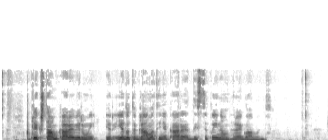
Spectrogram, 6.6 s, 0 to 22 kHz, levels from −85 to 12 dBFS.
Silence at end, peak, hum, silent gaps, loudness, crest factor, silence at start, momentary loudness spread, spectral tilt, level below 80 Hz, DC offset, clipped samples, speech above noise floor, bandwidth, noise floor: 1.25 s; 0 dBFS; none; none; -18 LUFS; 18 dB; 0.55 s; 12 LU; -5 dB/octave; -54 dBFS; under 0.1%; under 0.1%; 45 dB; 11.5 kHz; -62 dBFS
